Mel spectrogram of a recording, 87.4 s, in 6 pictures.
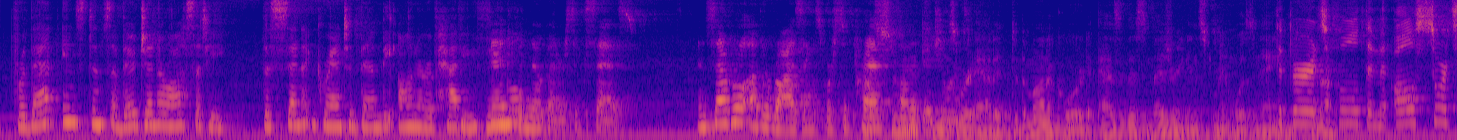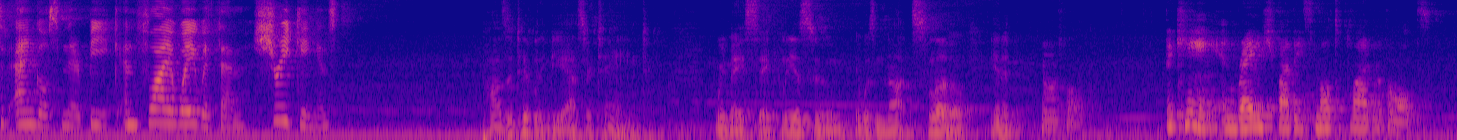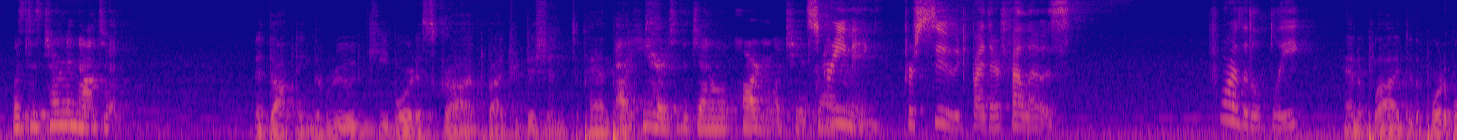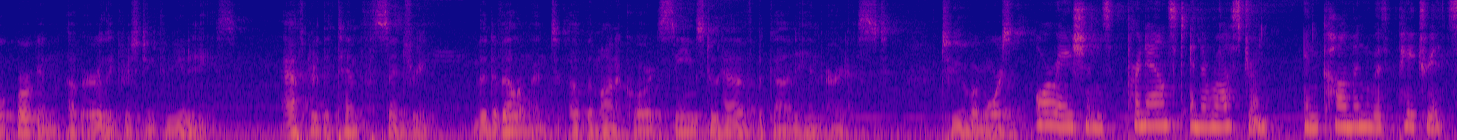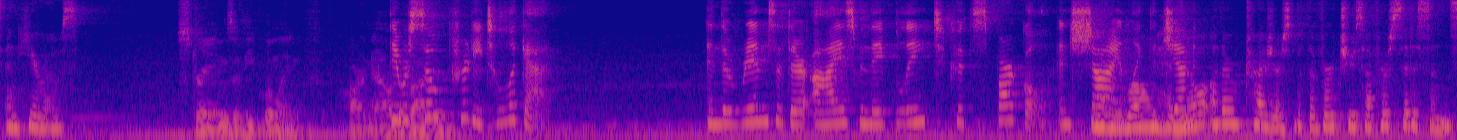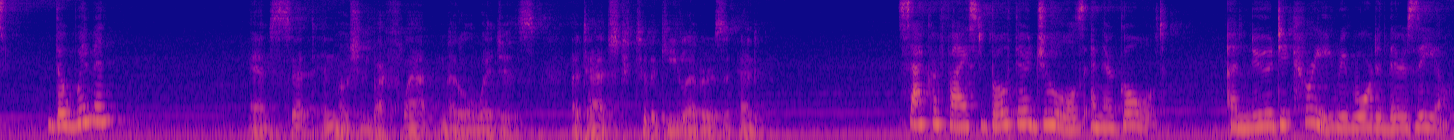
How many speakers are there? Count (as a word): four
